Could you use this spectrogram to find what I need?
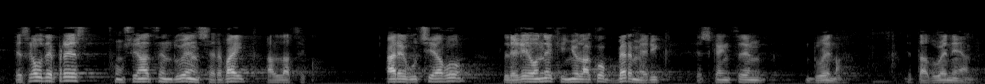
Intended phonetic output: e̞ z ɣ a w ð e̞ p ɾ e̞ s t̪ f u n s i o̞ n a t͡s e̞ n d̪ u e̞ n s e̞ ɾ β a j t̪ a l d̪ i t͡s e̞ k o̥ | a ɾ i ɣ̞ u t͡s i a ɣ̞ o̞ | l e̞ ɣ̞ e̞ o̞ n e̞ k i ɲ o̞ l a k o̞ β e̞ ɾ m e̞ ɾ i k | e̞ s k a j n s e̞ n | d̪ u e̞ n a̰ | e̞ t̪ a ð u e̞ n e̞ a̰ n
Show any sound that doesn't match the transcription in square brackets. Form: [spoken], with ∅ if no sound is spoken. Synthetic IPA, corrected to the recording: e̞ z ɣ a w ð e̞ p ɾ e̞ s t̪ f u n s i o̞ n a t͡s e̞ n d̪ u e̞ n s e̞ ɾ β a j t̪ a l d̪ [a] t͡s e̞ k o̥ | a ɾ [e] ɣ̞ u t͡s i a ɣ̞ o̞ | l e̞ ɣ̞ e̞ o̞ n e̞ k i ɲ o̞ l a k o̞ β e̞ ɾ m e̞ ɾ i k | e̞ s k a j n [t͡s] e̞ n | d̪ u e̞ n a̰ | e̞ t̪ a ð u e̞ n e̞ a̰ n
